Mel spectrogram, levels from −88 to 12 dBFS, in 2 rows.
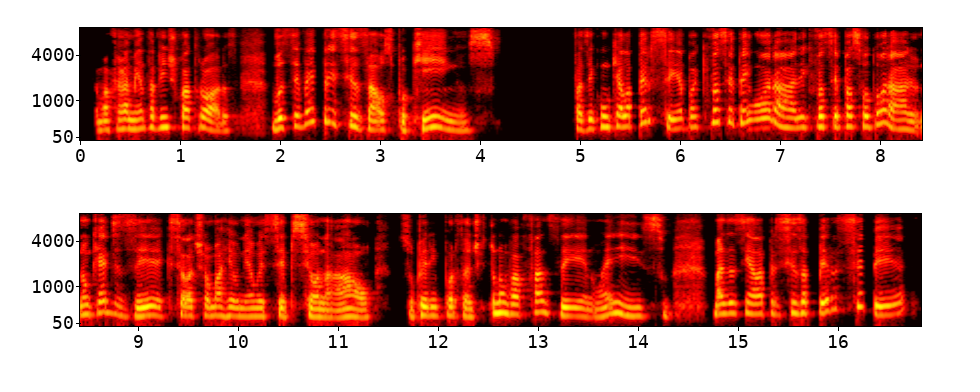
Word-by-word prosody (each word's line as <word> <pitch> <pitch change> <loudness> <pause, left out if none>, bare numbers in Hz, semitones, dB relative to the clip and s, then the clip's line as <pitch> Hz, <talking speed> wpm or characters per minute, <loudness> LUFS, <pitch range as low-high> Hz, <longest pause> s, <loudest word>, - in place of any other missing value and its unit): É - - -11
uma 190 +1 0
ferramenta 210 +3 0
24 240 0 +1
horas. 170 -4 -1 0.3
Você 230 +5 +3
vai 335 +5 -1
precisar, 305 - +1
aos 195 0 -2
pouquinhos, 185 - 0 0.8
fazer 205 0 0
com 250 +4 +2
que 245 - -7
ela 255 +1 +4
perceba 255 - -2
que 250 - -19
você 345 0 0
tem 335 - -1
o - - -7
horário, 230 +1 +1
e 240 - -7
que 235 - -21
você 250 0 +4
passou 255 0 +1
do 290 +5 -2
horário. 205 - +1
Não 215 +1 -1
quer 255 +4 +1
dizer 190 -3 +1
que - - -10
se - - -4
ela - - +3
tinha 190 +1 -2
uma 195 0 +1
reunião 180 -1 -2
excepcional, 170 -2 0 0.2
super 200 -2 +1
importante, 185 -3 -1
que - - -19
tu - - +1
não 250 0 +6
vá 225 -1 +3
fazer, 215 -7 0
não 165 +3 -7
é 195 - -1
isso, 195 -2 -3 0.4
mas, 230 - +3
assim, 245 0 -1
ela 230 0 +2
precisa 245 +2 -1
perceber 385 - 0
220 Hz, 180 wpm, -23 LUFS, 190-250 Hz, 0.8 s, não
